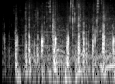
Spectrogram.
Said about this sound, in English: Sitting atop horses, these hired ranch hands are driving cattle through the pancake flat prairies of eastern Colombia. Known as llaneros, that's Spanish for plainsmen, the men have to cover a lot of ground.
